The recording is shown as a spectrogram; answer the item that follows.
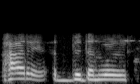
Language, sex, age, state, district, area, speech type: Kannada, male, 45-60, Karnataka, Belgaum, rural, conversation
